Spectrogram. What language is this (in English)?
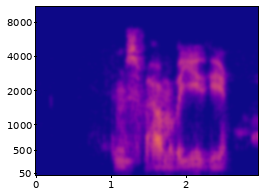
Kabyle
